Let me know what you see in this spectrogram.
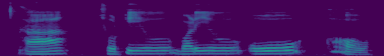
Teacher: वह स्वर जिसके उच्चारण करते समय जीभ पीछे की ओर चला जाता है। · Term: पश्च स्वर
